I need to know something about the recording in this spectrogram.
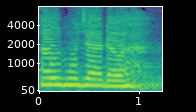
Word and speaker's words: Al-Mujadalah: Jadi tergantung kita bacanya dilah atau dalah. Kalau kita baca Mujadilah, berarti perempuan yang lagi curhat. Kalau kita baca Al-Mujadalah, berarti curhat itu sendiri.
